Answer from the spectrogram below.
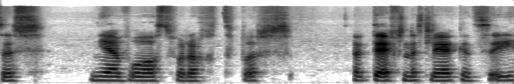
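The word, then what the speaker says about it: neamhbhásmhaireacht: pronounce that myself as njavwasvaracht, but definitely you could pronounce it other ways. So it would depend a lot on dialect. So I'd have the first MH as a V, and then the BH.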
